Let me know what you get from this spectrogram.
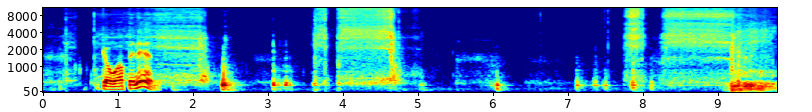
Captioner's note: drilling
